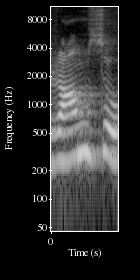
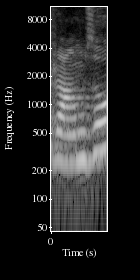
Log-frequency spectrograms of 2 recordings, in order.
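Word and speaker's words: Ramsjö: द रामजो वो iron works, sorry the spelling is द रामजो iron works, doesn't matter because जे इसमें silent है।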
